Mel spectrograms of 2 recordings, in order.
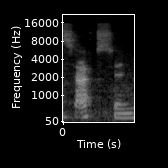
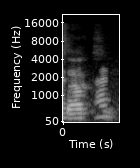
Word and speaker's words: Saxon: Yeah, Saxon. I can't. Yeah. Ooh, I was saying his Yeah. name wrong. I kept adding a T to it. It's John Saxon.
